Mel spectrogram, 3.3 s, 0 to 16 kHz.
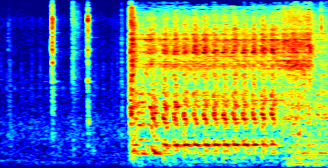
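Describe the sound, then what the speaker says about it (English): A Mazda 323 engine started with a teaspoon in place of a key cranks briefly, catches and settles into a loud, steady, throbbing idle, preceded by a few faint clicks and close to the listener. "I'm going to try and attempt to start this car with only a teaspoon"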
